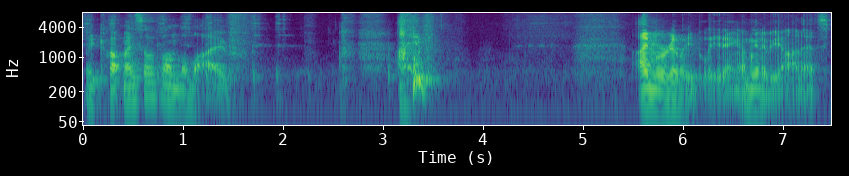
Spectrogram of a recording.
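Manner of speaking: talking while laughing throughout. Admitting to bleeding from a cut just made, laughing while talking. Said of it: "I don't know why I'm laughing".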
